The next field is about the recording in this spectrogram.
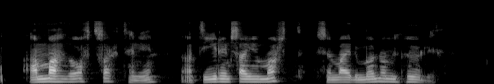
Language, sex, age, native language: Icelandic, female, 50-59, Icelandic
